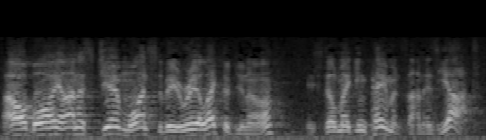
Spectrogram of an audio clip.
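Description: A man acting a crooked American party boss from an old radio sitcom, fairly high-pitched and lively. He is breezy and shamelessly frank. The recording is muffled and noisy. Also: normal speed, close to an everyday voice. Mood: breezy, sly. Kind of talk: 1940s radio comedy acting.

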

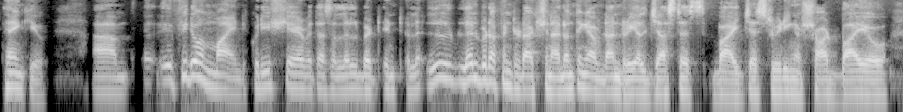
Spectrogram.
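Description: A man hosting an interview podcast, polite and halting with many fillers. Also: lowish voice, a little mellow, no echo. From Canada. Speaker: podcast host.

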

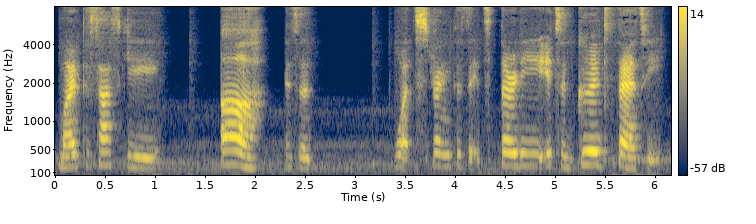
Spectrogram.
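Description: A woman speaks at an unhurried, slow pace as a player in a casual tabletop game. Her pitch is average, with faint noise behind her. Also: fairly even intonation.

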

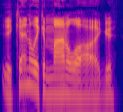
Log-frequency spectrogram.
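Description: A man with a creaky voice hosting a sleep podcast, talking in a soothing, meandering monologue that halts and drifts into tangents. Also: mid-range voice, expressive, no room sound, studio quality. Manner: meandering, halting, trailing into tangents; soothing, gently lulling. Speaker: podcast host.

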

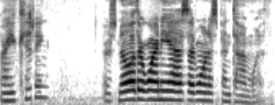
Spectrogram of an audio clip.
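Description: A woman's voice: fairly high pitch, a little fast, darkish tone, a little hiss or hum, natural voice. A woman acting a loyal, dry, teasing best friend in her thirties in a naturalistic audio drama. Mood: teasing, supportive.

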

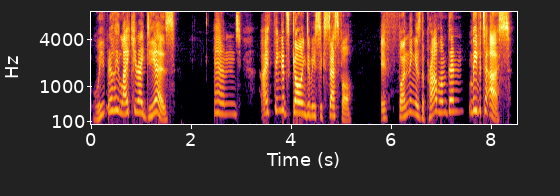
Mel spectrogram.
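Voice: mid-range voice, very animated, measured pace, bright, forceful tone, no echo, studio quality, voice pushed up. A narrator voicing an earnest, protective, fiery young woman in a dramatised audio story, with an emotional manner. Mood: encouraging. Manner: emotional, indignant, pleading. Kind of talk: dramatised first-person web-novel audio story.

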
